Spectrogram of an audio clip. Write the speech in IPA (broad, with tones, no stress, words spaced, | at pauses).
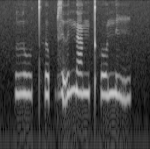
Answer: lu˨˩t̪ʰə˨˩p̚ zɨ̰˧˥na˧ŋt̪ʰo˨˦ni˧˩˨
